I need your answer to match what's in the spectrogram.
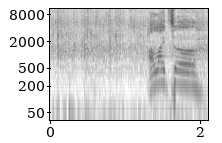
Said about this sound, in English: would you clap for them today and let them know how much we love them. Come on, we're so thankful for the anointing. And let me go ahead and say this. We're so thankful that they live what they preach. Clap again, church. Come on. Clap again.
